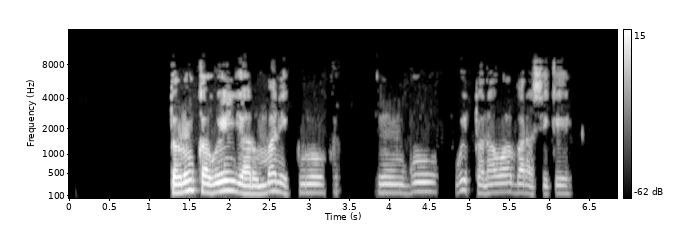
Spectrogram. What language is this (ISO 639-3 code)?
bba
